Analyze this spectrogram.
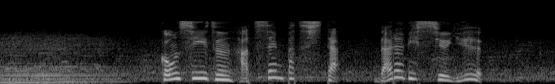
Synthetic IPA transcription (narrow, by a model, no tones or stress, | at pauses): kõ̞ɰ̃ɕiːzɨ̃ɰ̃hat͡sɨ̥sẽ̞mpat͡sɨ̥ɕi̥t̪a | d̪aɾɯ̟bʲiɕɨjɯː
